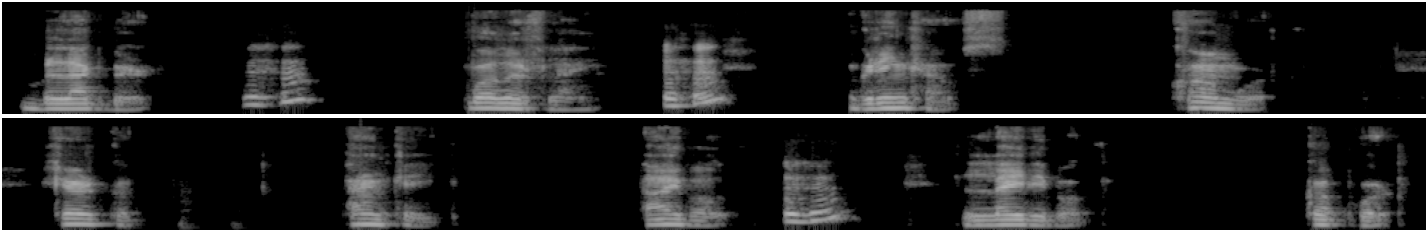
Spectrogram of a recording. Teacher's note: on compound nouns the stress tends to be in that first part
